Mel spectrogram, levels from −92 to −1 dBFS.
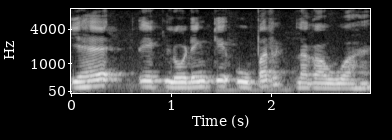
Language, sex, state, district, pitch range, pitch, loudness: Hindi, male, Jharkhand, Jamtara, 130-180 Hz, 150 Hz, -18 LUFS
